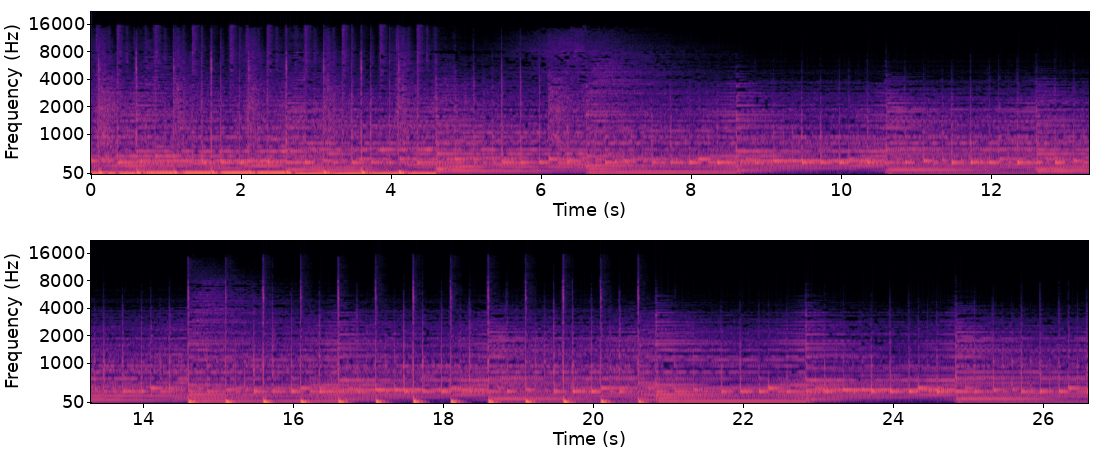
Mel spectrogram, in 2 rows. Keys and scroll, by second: 0.1 ctrl+3, 1.0 ctrl+3, 1.2 ctrl+3, 1.4 ctrl+3, 1.9 ctrl+alt+g, 3.4 ctrl+3, 5.2 ctrl+3, 6.0 ctrl+3, 9.4 Up, 9.5 Up, 9.6 Up, 9.6 Up, 9.7 Up, 10.1 Left, 10.2 Left, 10.3 Right, 10.4 Right, 10.5 Right, 14.7 Right, 14.7 Right, 14.8 Right, 14.9 Right, 14.9 Right, 15.0 Right, 15.3 Right, 15.9 Left, 16.0 Left, 17.7 space, 20.2 space, 23.4 space, 24.0 Left, 24.4 Left, 24.5 Left, 24.7 Left.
